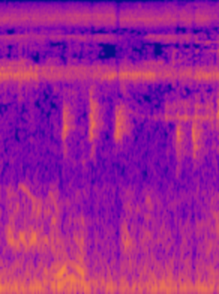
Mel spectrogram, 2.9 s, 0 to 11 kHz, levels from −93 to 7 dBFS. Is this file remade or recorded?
recorded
